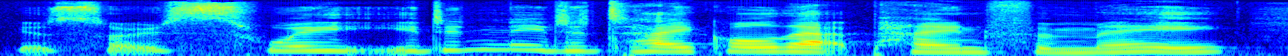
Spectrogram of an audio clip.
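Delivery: high, tearful, softened voice; sobbing. A narrator's reading. Friend hugging the one who took the hits, sobbing. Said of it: "you sobbed".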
